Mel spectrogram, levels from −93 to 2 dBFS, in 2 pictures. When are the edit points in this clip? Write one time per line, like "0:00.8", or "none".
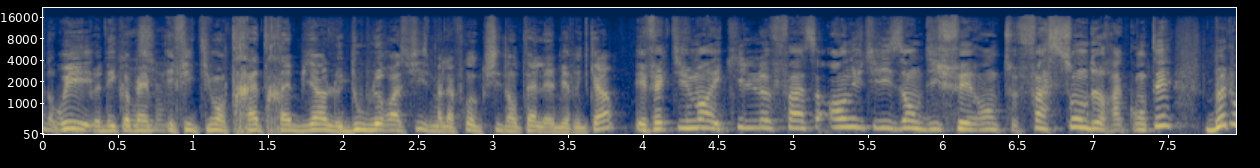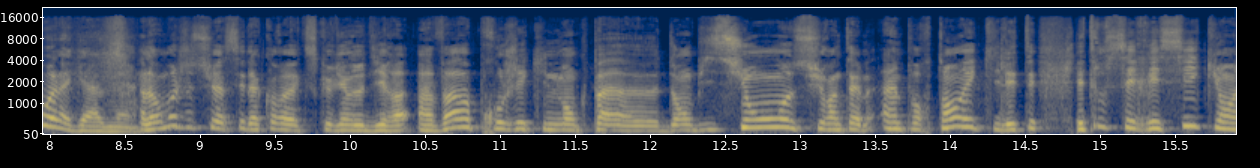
0:07.7
0:14.9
